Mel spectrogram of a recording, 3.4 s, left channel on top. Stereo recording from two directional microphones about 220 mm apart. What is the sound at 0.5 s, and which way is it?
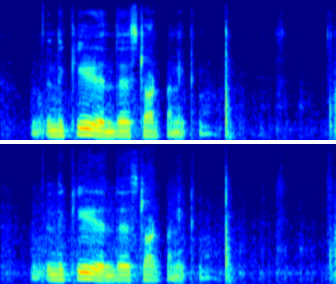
Speech, 45° left (ahead or behind).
